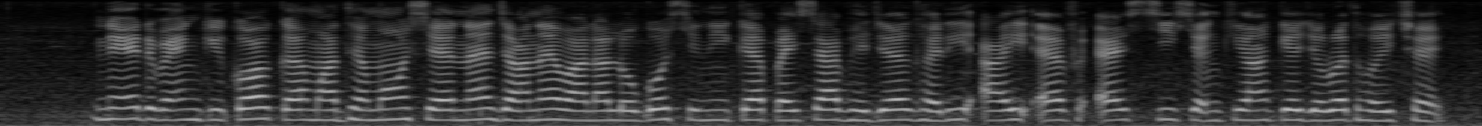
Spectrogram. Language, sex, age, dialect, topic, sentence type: Maithili, female, 46-50, Angika, banking, statement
